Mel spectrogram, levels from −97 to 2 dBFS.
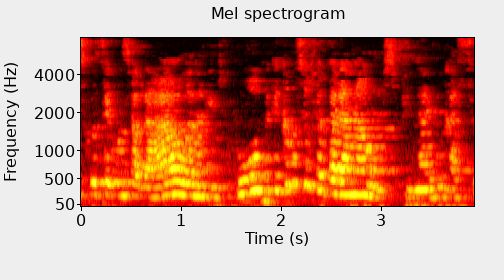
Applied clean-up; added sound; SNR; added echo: classical method WPE with log-MMSE.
